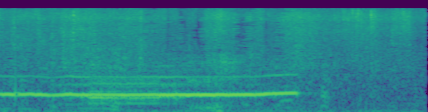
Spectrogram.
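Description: A hen perched close by gives one long, steady, even-pitched call that stops about a second and a half in.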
